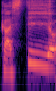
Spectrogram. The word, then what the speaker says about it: Castillo: And here it explains you that the double L is you pronounce it an Y, and Castillo, it explains how to read Castillo and Caballeros.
